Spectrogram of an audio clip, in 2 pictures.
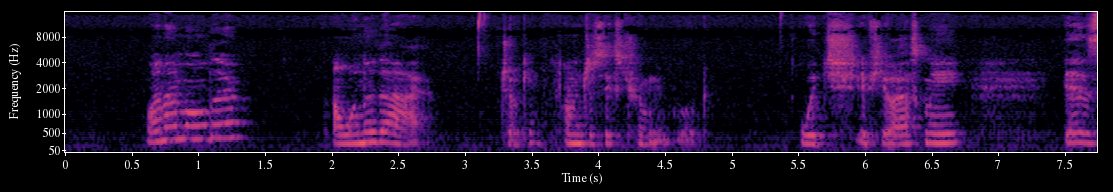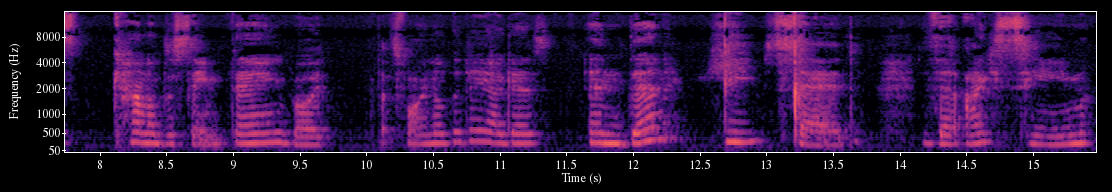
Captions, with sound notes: when I'm older? I wanna die joking...? I'm just extemely broke Which if you ask me is kind of the same thing but-- That's for another day i guess And then he *clap* said *clap* That I seem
